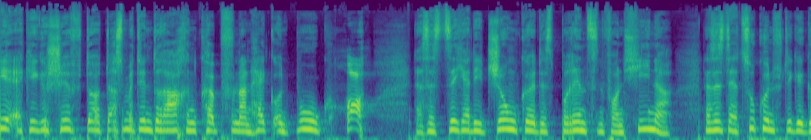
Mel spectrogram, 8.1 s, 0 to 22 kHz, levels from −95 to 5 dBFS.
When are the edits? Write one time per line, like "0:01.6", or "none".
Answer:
0:01.0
